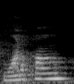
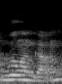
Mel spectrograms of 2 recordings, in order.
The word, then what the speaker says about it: Wollongong: Wait, Wanapong? Am I saying it wrong? What's the university called? University of Wollongong. Oh, Wollongong. Wollongong? Wollongong.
